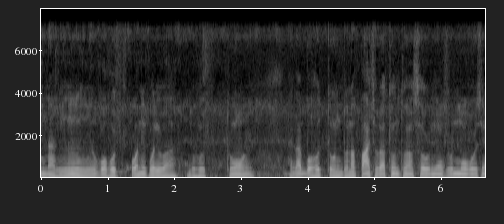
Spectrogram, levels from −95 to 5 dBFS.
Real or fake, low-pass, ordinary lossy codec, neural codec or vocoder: fake; 7.2 kHz; none; codec, 16 kHz, 2 kbps, FunCodec, trained on LibriTTS, 25 frames a second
